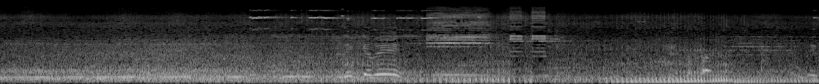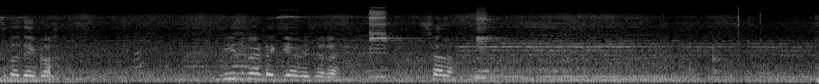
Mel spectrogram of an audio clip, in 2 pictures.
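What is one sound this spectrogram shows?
Traffic rumbles steadily on a busy road.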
